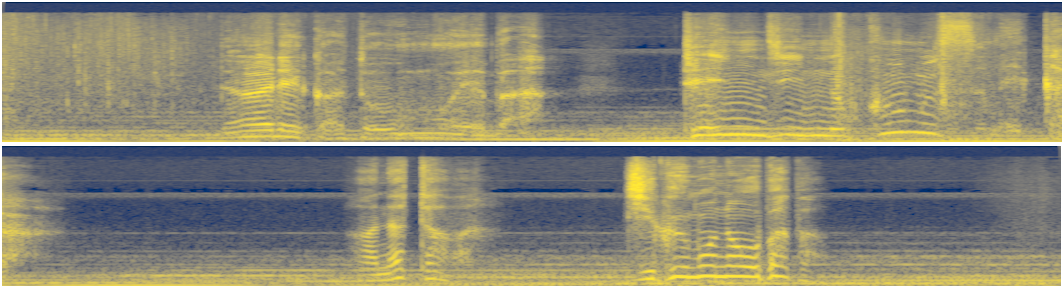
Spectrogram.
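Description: A deep, menacing male voice speaks slowly with a growl.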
